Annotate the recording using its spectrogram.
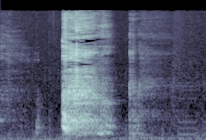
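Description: A man coughing once, loudly, about half a second in.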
